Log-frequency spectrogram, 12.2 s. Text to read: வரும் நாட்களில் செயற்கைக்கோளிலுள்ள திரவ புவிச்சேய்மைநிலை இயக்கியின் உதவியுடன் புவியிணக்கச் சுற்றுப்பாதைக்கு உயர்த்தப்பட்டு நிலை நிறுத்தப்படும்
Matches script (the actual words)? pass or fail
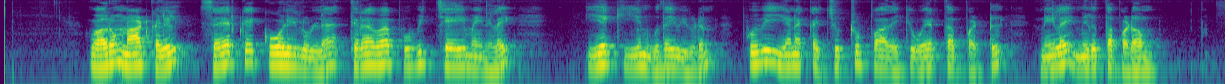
pass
